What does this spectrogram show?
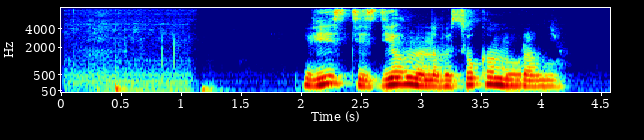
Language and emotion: Russian, neutral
